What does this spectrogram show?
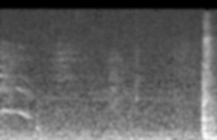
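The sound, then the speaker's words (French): A cat gives one short, faint meow with a falling pitch right at the start, then quiet room noise follows, broken by a brief soft thump near the end. “Oh, le chat.”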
